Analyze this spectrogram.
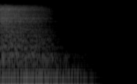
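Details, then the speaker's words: Deep forceful inhalation through an Ellipta dry powder inhaler for asthma, lips sealed round the mouthpiece after slow exhalation away from the device: short airy hiss fading within a second; correct technique demonstrated. "Circondate il boccaglio con le labbra. Inspirate a fondo"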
